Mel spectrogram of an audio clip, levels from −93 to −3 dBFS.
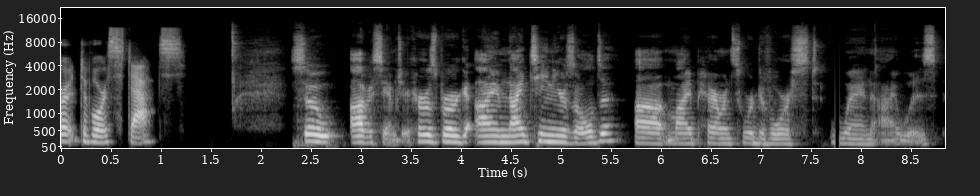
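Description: A gap between stream segments at 7.73 to 7.78 s, just after "my parents were divorced", cuts this speech with a hard-edged hole of silence lasting about 46 ms. Two stream segments, which sound like 2-second segments, leave a timing gap the player fills with silence.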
